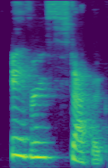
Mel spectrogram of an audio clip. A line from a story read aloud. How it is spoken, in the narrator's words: cried his mother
